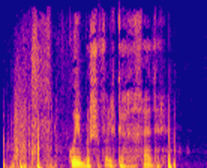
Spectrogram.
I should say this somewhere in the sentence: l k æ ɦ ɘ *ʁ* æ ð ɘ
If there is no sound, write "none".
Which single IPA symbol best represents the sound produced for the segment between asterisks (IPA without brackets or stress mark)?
χ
